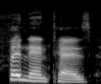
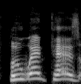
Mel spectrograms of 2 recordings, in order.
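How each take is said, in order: First: The name is said as Fenentes. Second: The name is said as Fuentes. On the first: The speaker calls it wrong. "or Fenentes, according to Pat" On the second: The speaker calls it right. "Is it Steve Fuentes"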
